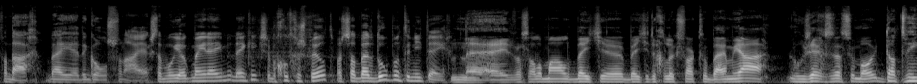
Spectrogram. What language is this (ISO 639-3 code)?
nld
